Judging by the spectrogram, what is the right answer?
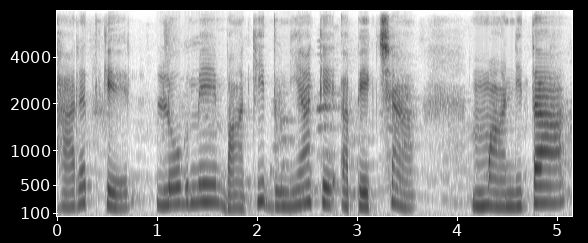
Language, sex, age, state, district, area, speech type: Maithili, female, 45-60, Bihar, Madhubani, rural, spontaneous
